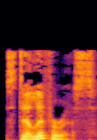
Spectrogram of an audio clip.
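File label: "stelliferous", British English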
